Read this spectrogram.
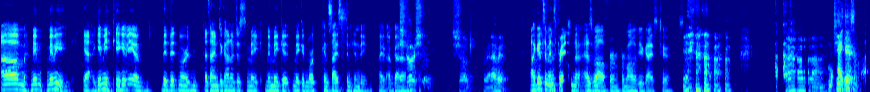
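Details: Adult man in a stammering self-help practice group who says he stammers, repeating sounds and getting stuck; stuttering (word and part-word repetitions).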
